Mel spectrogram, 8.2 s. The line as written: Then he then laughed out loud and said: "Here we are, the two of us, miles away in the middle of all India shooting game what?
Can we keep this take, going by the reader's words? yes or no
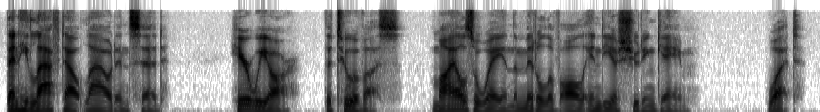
no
